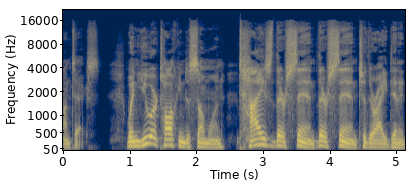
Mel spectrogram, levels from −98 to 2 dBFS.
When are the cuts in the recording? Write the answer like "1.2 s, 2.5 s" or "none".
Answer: 2.6 s, 3.8 s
